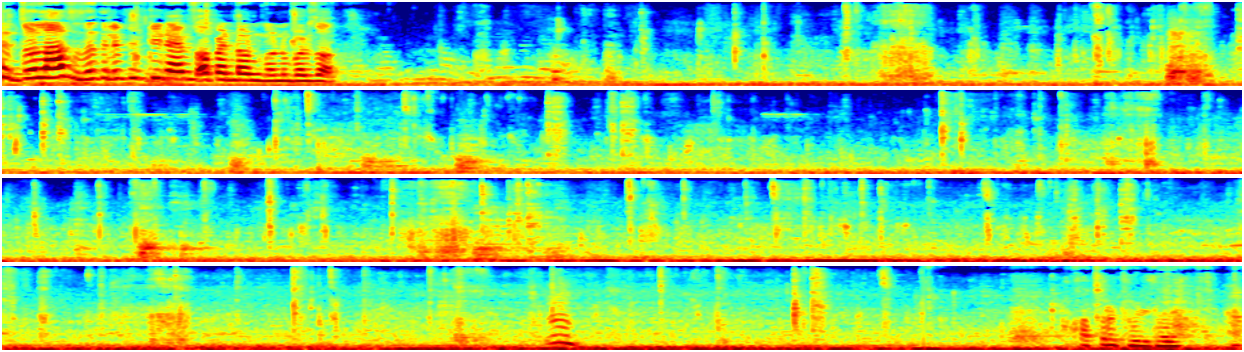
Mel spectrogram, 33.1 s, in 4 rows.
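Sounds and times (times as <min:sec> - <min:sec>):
people chewing with mouth clicks: 0:00.0 - 0:33.0.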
